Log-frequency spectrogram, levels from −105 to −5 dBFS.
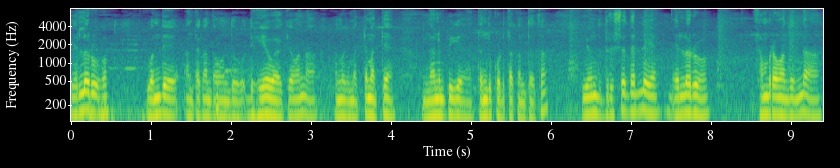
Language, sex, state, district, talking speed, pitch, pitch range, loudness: Kannada, male, Karnataka, Raichur, 110 wpm, 130 Hz, 120-140 Hz, -18 LUFS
